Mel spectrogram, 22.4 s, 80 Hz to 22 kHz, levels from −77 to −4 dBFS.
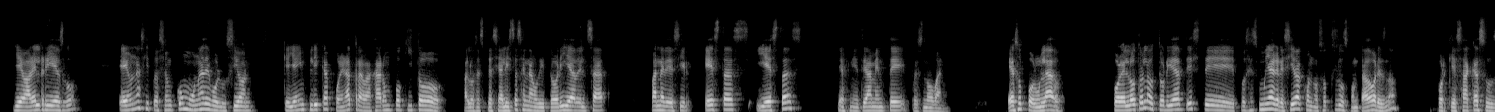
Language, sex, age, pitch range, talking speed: Spanish, male, 30-49, 145-195 Hz, 150 wpm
